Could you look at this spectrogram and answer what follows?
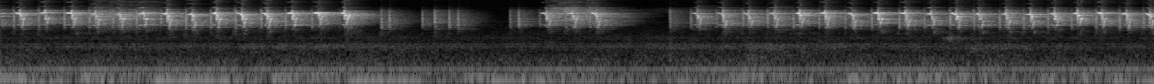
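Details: Plain prinia, prenjak sawah, produces long, very regular trains of buzzy clicking notes at about four per second, interrupted once by a short gap with a few scattered ticks.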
